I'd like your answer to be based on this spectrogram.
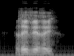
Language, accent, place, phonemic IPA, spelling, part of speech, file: French, France, Lyon, /ʁe.ve.ʁe/, révérer, verb, LL-Q150 (fra)-révérer.wav
- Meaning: to revere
